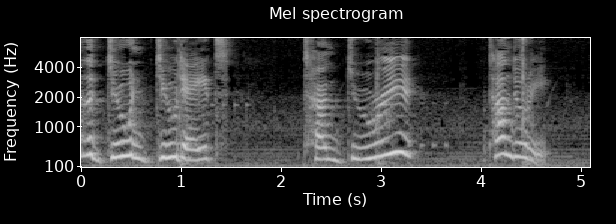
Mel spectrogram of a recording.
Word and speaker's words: tandoori: Tandoori? Tandoori. It's tandoori. The do isn't like door, it's like do head. Are you 5 years old? You can at least say the do and due date. Tandoori?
